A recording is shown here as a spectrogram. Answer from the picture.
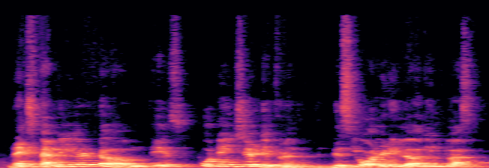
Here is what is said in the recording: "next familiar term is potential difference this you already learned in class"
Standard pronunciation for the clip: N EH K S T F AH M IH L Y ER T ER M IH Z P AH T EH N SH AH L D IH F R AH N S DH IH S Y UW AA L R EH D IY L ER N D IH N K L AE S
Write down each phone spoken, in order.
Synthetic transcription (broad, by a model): N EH K S T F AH M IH L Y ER T ER M IH Z P AH T EH N SH AH L D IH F R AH N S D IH S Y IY AA L R EH D IY L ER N IH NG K L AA S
